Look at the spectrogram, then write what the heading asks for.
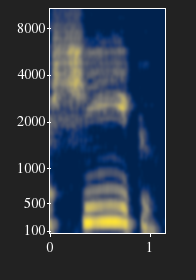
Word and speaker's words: chic: देखिए आप, CHIC थोड़ी देर पहले भी आया था, ये होता है शीक, श का साउंड दे रहा है।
